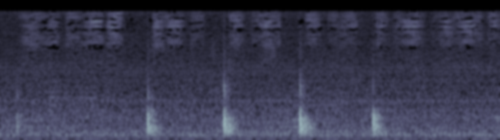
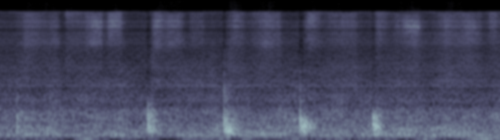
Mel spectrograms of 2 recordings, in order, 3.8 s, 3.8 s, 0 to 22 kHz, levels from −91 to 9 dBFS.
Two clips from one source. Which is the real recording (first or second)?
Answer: first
